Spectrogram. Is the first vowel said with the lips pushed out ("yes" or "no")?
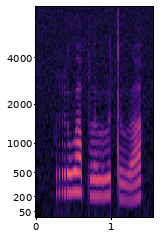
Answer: yes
